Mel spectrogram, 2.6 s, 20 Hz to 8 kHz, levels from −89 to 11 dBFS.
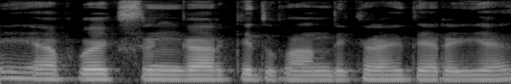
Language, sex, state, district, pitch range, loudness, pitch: Hindi, male, Bihar, Bhagalpur, 125-135 Hz, -30 LUFS, 130 Hz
